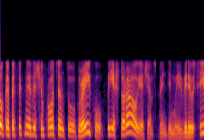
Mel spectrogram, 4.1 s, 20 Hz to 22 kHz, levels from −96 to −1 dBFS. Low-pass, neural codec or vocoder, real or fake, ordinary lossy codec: 3.6 kHz; codec, 16 kHz in and 24 kHz out, 0.9 kbps, LongCat-Audio-Codec, four codebook decoder; fake; AAC, 32 kbps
